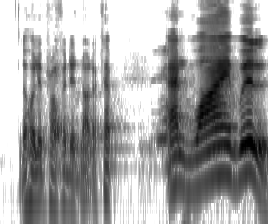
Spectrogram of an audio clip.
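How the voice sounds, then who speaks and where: With audible room echo around him, a man rushes through his words at a very fast pace. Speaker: Islamic preacher. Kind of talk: sermon.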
